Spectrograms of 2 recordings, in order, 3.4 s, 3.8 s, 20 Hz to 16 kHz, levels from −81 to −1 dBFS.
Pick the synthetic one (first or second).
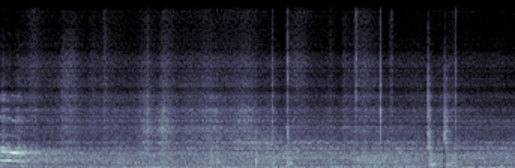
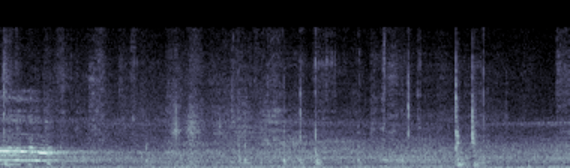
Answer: first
